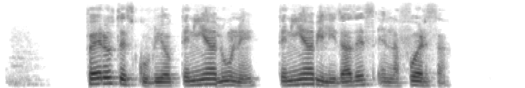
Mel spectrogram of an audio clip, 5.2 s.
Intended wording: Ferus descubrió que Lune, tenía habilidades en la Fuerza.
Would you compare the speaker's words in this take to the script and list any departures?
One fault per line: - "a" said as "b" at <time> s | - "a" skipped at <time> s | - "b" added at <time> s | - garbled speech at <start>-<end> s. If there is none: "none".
- "que" said as "tenía" at 1.8 s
